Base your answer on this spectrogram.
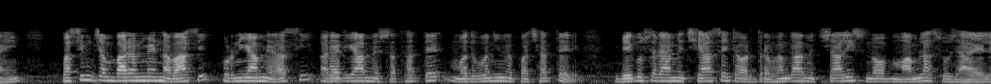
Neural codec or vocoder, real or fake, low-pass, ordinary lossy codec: codec, 16 kHz, 8 kbps, FreqCodec, larger model; fake; 5.4 kHz; none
